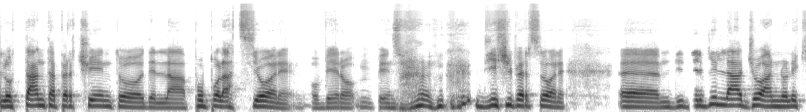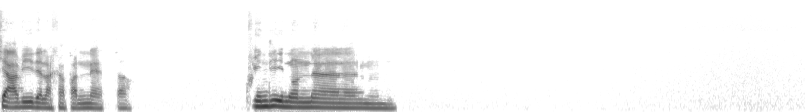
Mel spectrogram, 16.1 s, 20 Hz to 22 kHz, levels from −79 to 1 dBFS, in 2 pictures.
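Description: Nothing stood out on listening to the speech in this recording.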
